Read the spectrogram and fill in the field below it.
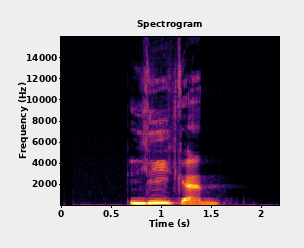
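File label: "lie down", Australian English; PictureDictionary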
